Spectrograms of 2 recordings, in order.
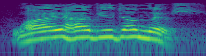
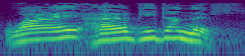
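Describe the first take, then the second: First: Higher, slow, searching why; God asking his people why they strayed; God's pleading question. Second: Slow, weighty reading of the question; a solemn God asking why; God's question. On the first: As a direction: lift the voice and plead slowly. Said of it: "God wants to know why". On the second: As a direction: let each word land, slowly. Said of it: "what does God say". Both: Acted.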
